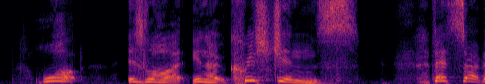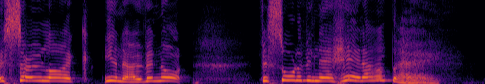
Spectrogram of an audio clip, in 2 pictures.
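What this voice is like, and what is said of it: Imitates an anti-religious comedian. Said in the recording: “hear my impression of an anti-religious comedian ... an impression of a very specific anti-religious comedian”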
